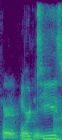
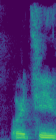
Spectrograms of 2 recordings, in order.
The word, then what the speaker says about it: Ortiz: I was like, man, I probably mispronounced that. Did Ortiz was correct. Ortiz is definitely correct.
